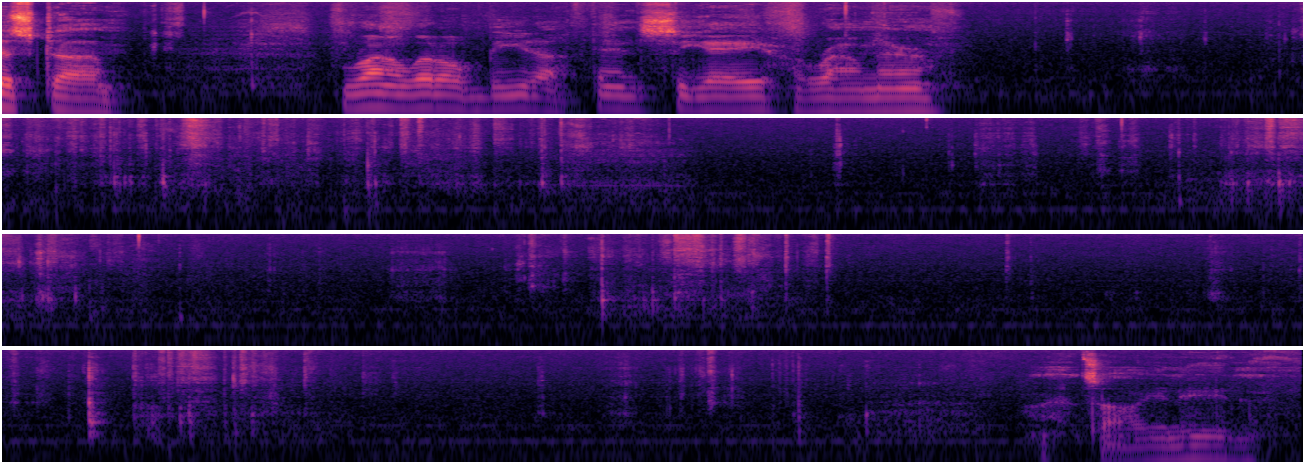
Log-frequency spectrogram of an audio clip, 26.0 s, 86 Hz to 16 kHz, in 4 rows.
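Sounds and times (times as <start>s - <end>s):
low steady hum: 0.0s - 26.0s.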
